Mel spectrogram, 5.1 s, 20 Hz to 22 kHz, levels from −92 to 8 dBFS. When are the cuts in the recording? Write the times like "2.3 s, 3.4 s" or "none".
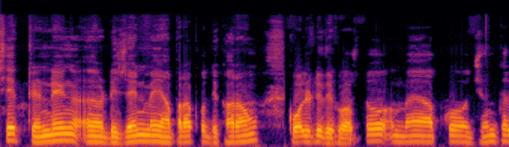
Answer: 2.8 s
